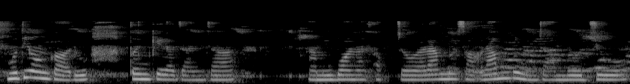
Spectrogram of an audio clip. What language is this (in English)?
Nepali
